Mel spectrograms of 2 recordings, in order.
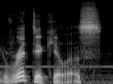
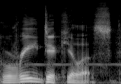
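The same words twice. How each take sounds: First: The first vowel sounds like a short 'i'. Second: The first vowel sounds like a long 'ee'. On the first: This is how the word should be said. The speaker calls it right. "It's it's ri- like ridiculous" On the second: This is how people around the speaker say it. The speaker calls it wrong. "everyone around me say re like ridiculous"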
